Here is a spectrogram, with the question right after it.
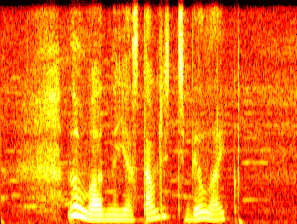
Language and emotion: Russian, positive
